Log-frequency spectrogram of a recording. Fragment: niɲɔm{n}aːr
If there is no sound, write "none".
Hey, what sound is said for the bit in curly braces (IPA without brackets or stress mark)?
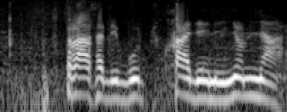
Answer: ɲ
